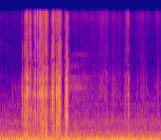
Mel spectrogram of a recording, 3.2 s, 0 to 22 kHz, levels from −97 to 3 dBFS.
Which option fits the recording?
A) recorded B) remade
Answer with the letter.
A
